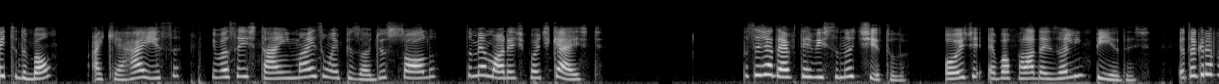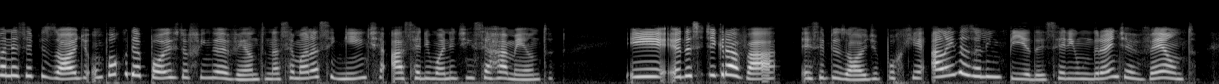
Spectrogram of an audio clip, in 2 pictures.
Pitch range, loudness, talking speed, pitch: 270-355 Hz, -18 LUFS, 160 wpm, 295 Hz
